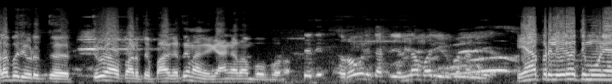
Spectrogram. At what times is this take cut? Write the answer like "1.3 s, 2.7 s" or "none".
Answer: 3.0 s

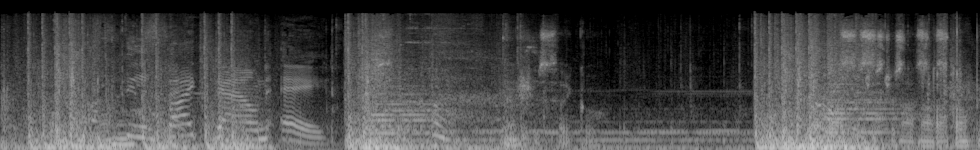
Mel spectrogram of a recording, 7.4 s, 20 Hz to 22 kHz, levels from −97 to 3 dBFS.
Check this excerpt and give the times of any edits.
none

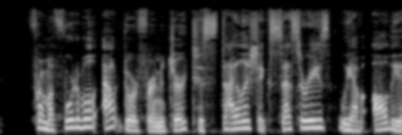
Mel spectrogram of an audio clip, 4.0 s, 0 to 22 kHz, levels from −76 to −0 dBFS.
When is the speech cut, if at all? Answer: none

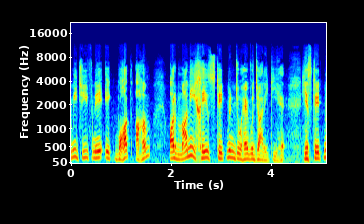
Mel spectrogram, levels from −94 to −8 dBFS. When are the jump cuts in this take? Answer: none

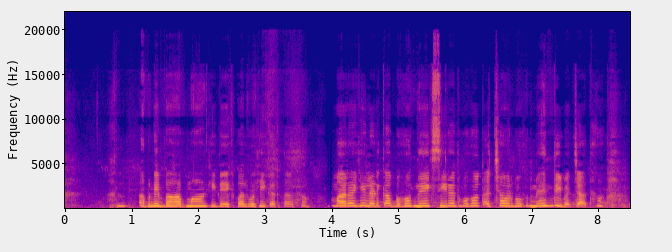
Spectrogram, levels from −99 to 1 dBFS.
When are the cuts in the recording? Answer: 4.1 s

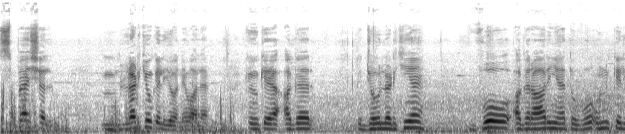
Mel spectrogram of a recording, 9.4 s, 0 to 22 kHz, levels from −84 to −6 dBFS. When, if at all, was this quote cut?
none

